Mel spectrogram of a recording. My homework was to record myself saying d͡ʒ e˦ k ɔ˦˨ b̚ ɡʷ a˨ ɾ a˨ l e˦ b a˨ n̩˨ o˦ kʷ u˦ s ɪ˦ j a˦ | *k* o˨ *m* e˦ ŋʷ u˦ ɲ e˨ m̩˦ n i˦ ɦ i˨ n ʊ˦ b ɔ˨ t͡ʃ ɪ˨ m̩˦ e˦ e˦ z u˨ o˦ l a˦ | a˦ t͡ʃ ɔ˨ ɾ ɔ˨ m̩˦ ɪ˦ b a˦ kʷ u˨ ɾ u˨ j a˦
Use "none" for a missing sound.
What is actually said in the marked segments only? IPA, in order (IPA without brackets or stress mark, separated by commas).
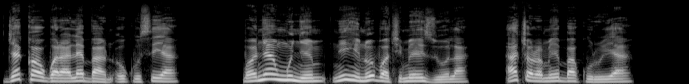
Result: k͡p, ɲ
